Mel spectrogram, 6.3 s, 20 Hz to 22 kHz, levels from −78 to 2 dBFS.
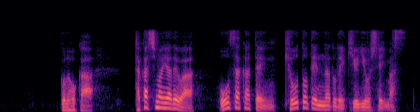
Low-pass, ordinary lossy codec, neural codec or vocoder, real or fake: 7.2 kHz; AAC, 32 kbps; codec, 24 kHz, 0.5 kbps, DualCodec; fake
